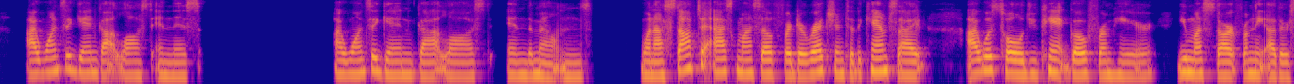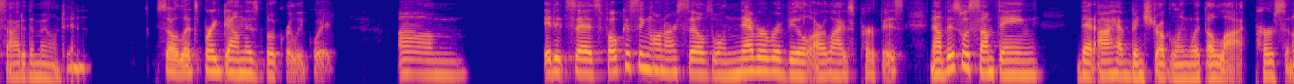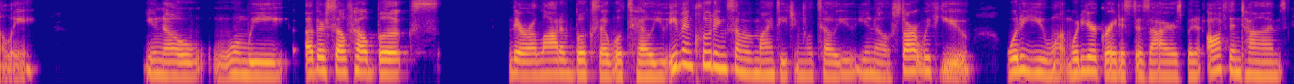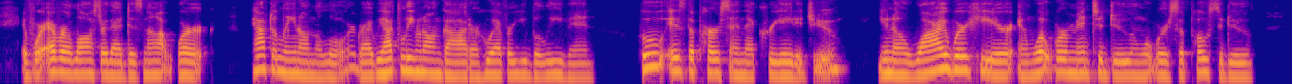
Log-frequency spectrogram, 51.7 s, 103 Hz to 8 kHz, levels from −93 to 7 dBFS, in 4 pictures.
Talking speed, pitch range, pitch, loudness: 200 wpm, 165-190 Hz, 175 Hz, -19 LUFS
